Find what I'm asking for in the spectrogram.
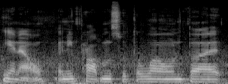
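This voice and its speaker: A woman with a notably deep voice chats easily on a podcast, friendly and quick to laugh. A faint hiss of noise sits under the recording. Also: steady tone. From Honduras. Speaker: guest, transaction coordinator. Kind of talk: casual podcast chat.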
